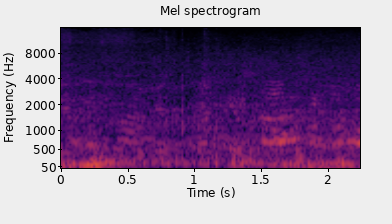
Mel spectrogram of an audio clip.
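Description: Indistinct voices of players and spectators calling and talking at a rugby match, over a low rumble of wind on the microphone.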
